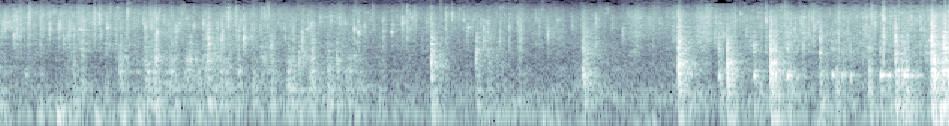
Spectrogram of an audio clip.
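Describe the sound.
Food sizzles and spatters loudly in oily bacon fat, a constant hiss broken by scraping stirring strokes and bursts of crackle as it is stirred in the pan.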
